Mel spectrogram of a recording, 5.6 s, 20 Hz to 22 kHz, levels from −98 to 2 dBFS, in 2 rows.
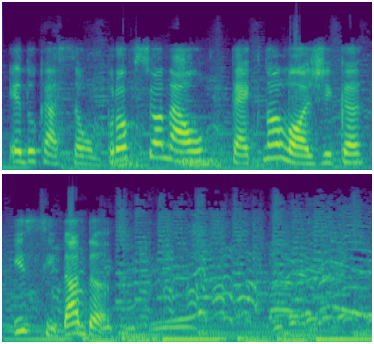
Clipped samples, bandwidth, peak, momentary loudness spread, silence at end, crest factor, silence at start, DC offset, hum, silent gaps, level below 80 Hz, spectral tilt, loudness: under 0.1%; 13.5 kHz; 0 dBFS; 10 LU; 0 s; 16 dB; 0 s; under 0.1%; none; none; -34 dBFS; -5.5 dB/octave; -16 LUFS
